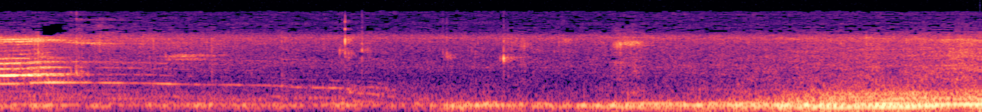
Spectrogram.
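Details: Several cats, a ginger cat, little kittens, a baby kitten and their mother, at dinner together; a long falling meow opens, then fades under a low rumbling hum that swells toward the end.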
